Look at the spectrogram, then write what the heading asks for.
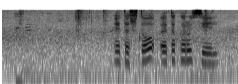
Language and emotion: Russian, neutral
